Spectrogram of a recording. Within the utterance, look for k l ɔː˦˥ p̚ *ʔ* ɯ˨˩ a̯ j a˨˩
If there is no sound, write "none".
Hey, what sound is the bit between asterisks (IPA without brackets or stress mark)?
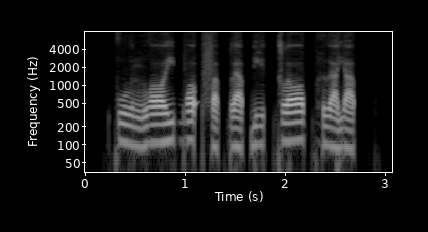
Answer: h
